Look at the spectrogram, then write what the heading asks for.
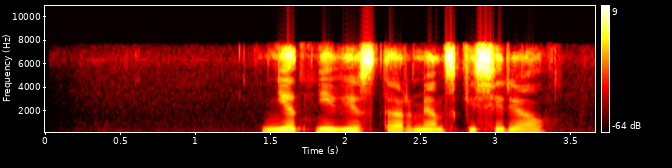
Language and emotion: Russian, neutral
